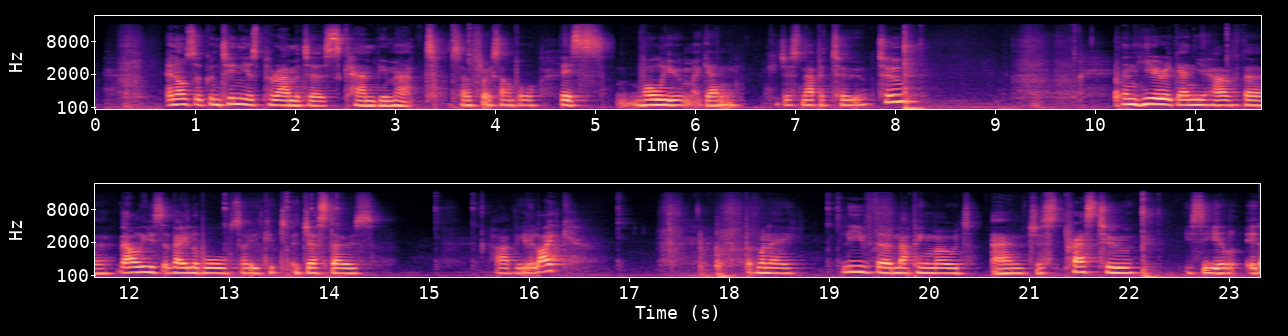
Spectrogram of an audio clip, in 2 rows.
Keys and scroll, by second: 8.1 2, 22.1 2.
